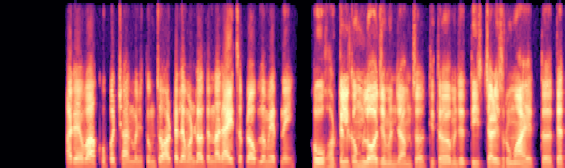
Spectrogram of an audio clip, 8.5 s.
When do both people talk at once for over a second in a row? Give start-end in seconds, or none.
none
